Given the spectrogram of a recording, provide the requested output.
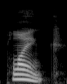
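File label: "plank", English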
